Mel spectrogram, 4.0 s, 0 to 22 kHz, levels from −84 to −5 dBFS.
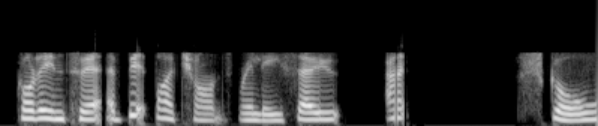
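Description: At 0.68 s the speech drops out for 40 ms, to 0.72 s: packet loss filled with silence. The receiver substituted digital silence for missing packets, a gap that fits two 20 ms packets. A second burst starts at 2.64 s, with 120 ms lost in pieces across about 200 ms, the longest run 60 ms. The waveform shows flat silent stretches with abrupt edges. The spectrogram shows blank vertical columns bordered by thin broadband lines, all within G.711's 4 kHz band.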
